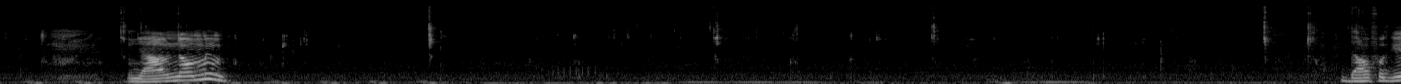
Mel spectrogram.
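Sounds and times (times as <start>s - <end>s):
person chewing food: 0.0s - 1.4s, 2.3s - 13.4s
sharp mouth clicks: 4.0s - 4.5s.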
